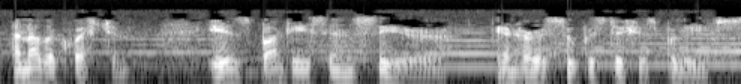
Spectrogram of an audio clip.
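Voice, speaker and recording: An American man hosting a radio mystery series, narrating from a script in a measured, portentous, theatrical way. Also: sits low, creaky. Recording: tinny 1970s radio broadcast, music behind.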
